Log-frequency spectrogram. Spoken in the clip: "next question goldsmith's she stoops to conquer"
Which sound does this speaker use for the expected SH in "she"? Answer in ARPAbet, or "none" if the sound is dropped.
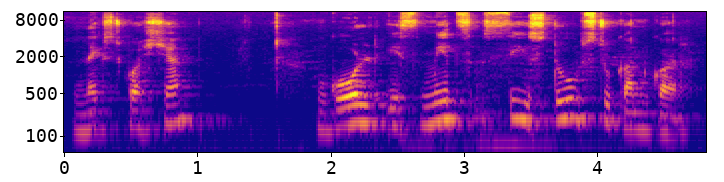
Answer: S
